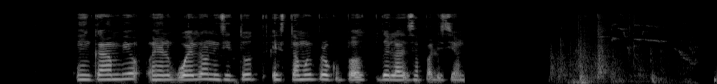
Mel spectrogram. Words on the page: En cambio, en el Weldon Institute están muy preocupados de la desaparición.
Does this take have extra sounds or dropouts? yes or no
yes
